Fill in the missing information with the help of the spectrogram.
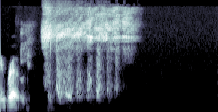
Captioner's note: excited in gremlin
